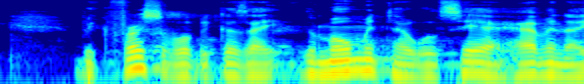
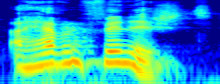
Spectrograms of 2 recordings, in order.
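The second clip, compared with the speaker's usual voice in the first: laughing through a quick protest; 11 semitones higher, 9 dB louder than usual. Real, not acted. Author to audience, laughing as he protests. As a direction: laugh it out, cutting in.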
